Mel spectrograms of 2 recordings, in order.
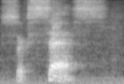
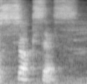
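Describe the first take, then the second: First: The stress is on the second syllable. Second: The stress is on the first syllable. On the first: The speaker calls it right. "the stress becomes passed on to the second syllable" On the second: The speaker calls it wrong. "instead of success"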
